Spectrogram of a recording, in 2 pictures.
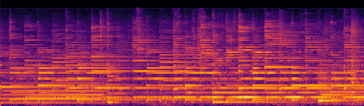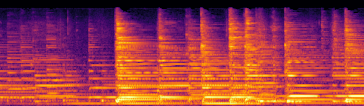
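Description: Two acoustic guitars playing a song's instrumental intro. Single picked notes ring out at first; about seven seconds in, the playing turns to louder strumming.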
